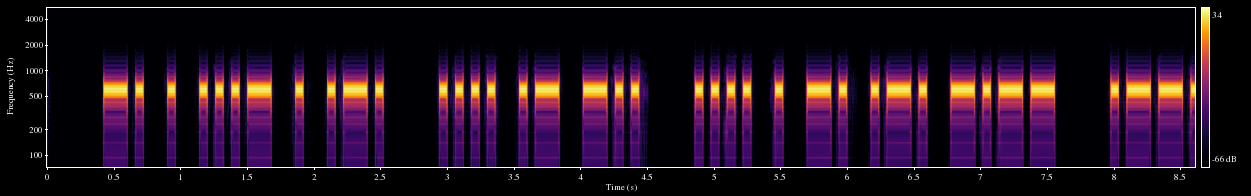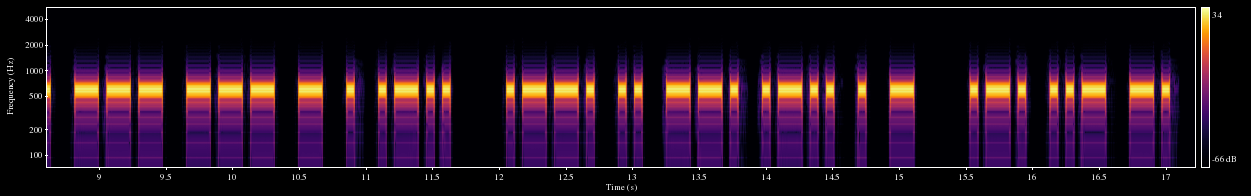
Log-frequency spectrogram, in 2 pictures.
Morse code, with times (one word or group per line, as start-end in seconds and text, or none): 0.4-2.5 NEVER
2.9-4.4 HAD
4.9-7.6 HENRY
8.0-11.6 POOTEL
12.1-15.1 PIGLET
15.5-17.0 RUN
